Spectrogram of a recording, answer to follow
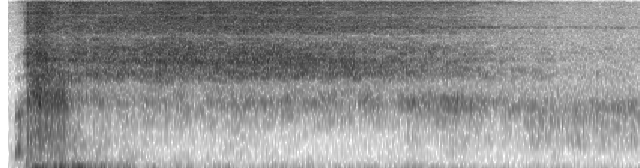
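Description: Title-card sound effect: a sudden whoosh with a low rumble, then a steady hiss that fades away over the next few seconds.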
